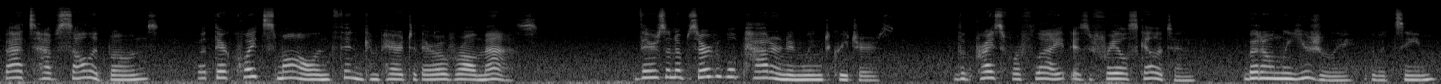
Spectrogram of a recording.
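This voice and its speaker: A woman playing a calm, clinical surgeon in an audio drama, speaking formally and precisely. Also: a little high, unhurried, slight background noise, close to an everyday voice, rough recording. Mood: clinical, curious. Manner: formal, precise, articulate diction.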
